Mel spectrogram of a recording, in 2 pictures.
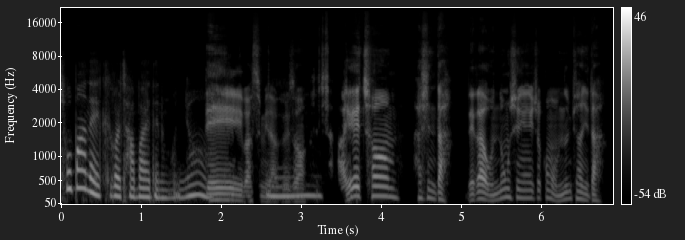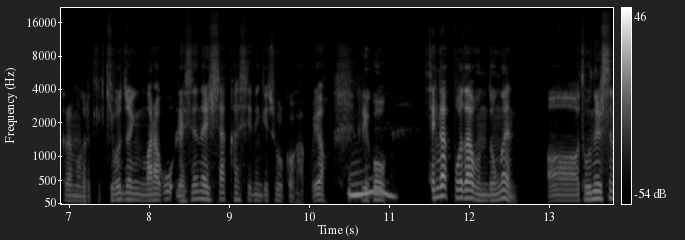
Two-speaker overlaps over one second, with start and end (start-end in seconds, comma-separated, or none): none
